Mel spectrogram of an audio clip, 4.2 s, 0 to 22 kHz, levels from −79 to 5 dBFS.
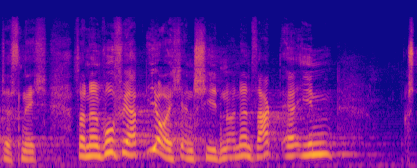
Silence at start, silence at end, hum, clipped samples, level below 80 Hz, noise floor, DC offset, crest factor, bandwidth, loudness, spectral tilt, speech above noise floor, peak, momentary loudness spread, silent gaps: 0 s; 0.05 s; none; under 0.1%; -52 dBFS; -44 dBFS; under 0.1%; 16 dB; 15.5 kHz; -18 LUFS; -4.5 dB/octave; 27 dB; -2 dBFS; 12 LU; none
